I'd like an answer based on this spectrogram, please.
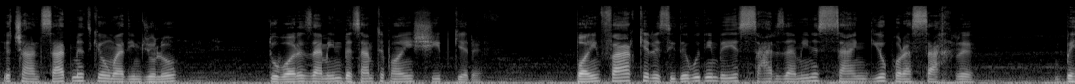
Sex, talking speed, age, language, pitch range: male, 155 wpm, 30-49, Persian, 110-145 Hz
